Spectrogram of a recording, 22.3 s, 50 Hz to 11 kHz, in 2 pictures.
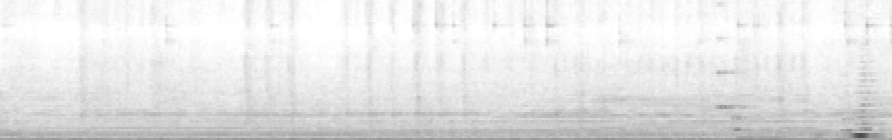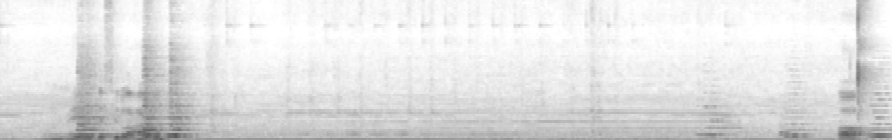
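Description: Electric hair clipper running with a steady hum, blending a low fade with a 1.5 guard. A voice is heard briefly about halfway through, just after a short knock.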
